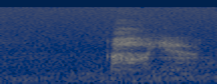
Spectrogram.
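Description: A short breathy sniff about a second in, as a person smells an opened tub of face and body scrub held up to the nose.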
